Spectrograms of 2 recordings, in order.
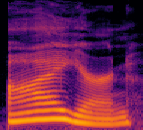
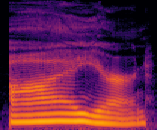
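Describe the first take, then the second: The two takes are said the same way.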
